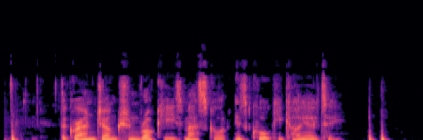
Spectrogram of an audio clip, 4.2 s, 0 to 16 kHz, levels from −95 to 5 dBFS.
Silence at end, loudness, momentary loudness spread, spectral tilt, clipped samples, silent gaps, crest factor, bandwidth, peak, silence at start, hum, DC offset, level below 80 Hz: 0.35 s; -25 LUFS; 11 LU; -5 dB/octave; under 0.1%; 3.55-3.60 s; 22 dB; 7.8 kHz; -2 dBFS; 0.1 s; none; under 0.1%; -48 dBFS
